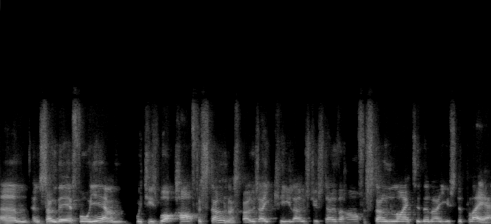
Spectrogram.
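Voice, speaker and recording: His pace runs fairly quick. The man speaks in a southern English accent. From England, west London (Middlesex). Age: 60s. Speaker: former footballer and football coach. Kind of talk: casual chat.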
